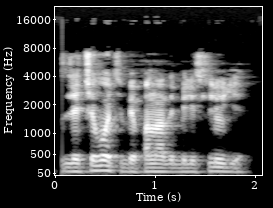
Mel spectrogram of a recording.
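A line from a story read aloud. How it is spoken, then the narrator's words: Plain. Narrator (Russian): спросил Андалит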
